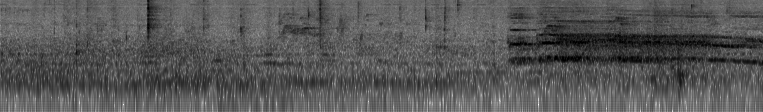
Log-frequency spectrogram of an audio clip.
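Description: A single long, pitched bird call starting about five seconds in and lasting about two and a half seconds, dipping slightly in pitch at its end. A faint click comes about a second and a half in.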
